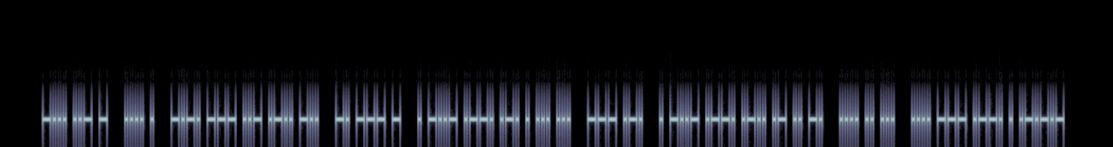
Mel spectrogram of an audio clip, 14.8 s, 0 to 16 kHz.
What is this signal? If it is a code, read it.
Morse code, heard as a keyed tone, about 34 wpm, 700 Hz. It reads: BUT HE COULD NOT EXPRESS OR EXPLAIN HIS HOPE.
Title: Sentences from Top 1100 Words 35wpm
